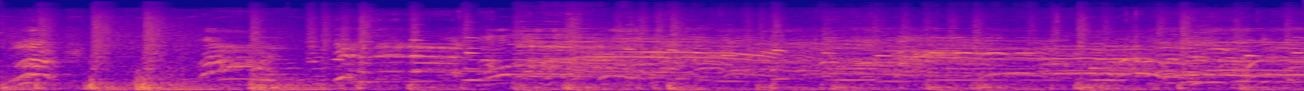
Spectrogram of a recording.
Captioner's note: cheering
